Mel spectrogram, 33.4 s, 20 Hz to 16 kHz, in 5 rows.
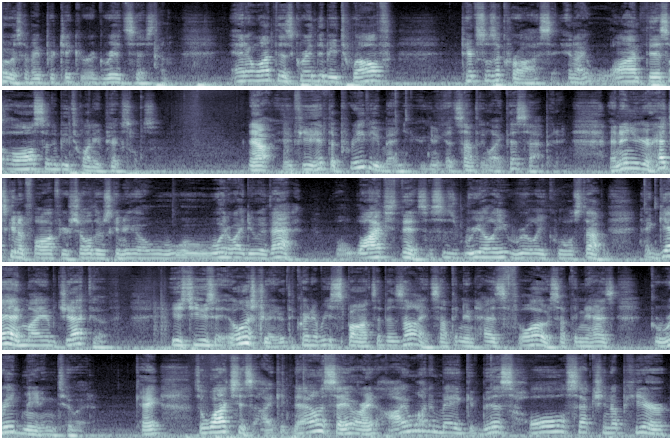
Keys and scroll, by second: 2.7-3.8 typing, 7.0-7.9 typing.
